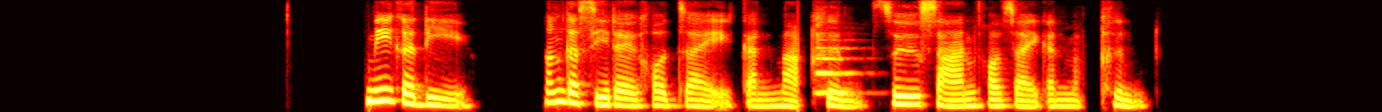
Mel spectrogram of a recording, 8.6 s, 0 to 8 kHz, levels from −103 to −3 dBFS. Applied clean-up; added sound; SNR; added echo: none; Wind instrument, woodwind instrument; 6 dB; none.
